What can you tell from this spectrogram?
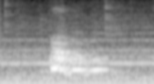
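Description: A single short dog bark rings out, fairly soft and a little distant, trailing off into a brief whining tail over a faint steady background hum.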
